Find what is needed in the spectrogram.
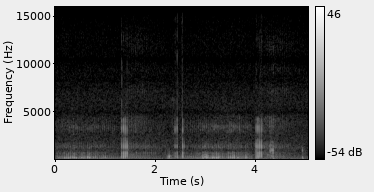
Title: Cat snoring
